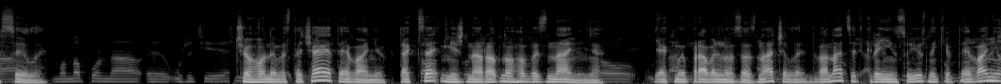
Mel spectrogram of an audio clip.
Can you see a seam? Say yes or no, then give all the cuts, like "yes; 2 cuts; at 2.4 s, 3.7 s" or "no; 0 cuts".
yes; 2 cuts; at 2.3 s, 3.9 s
